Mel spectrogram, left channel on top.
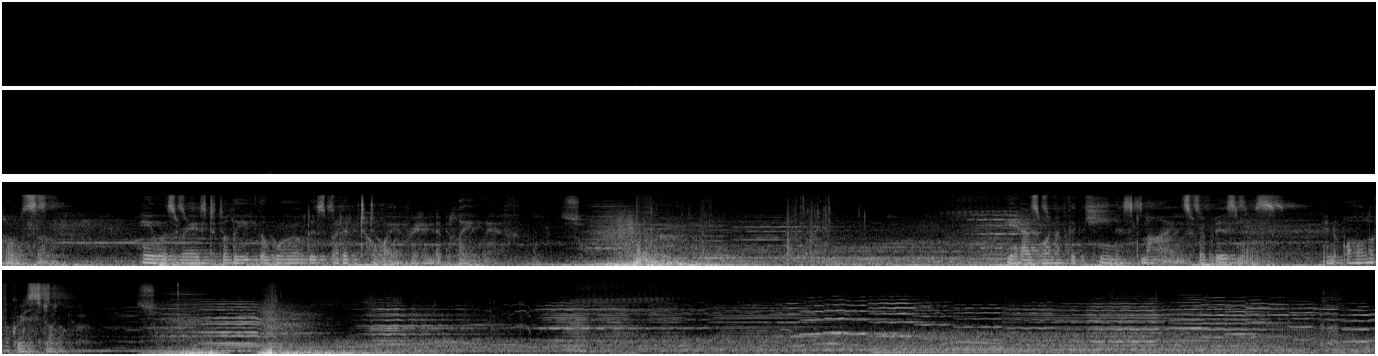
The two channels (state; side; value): silent; left; 57 dB below the other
